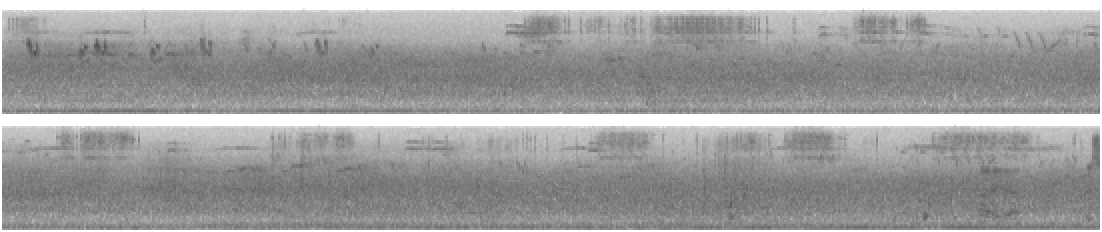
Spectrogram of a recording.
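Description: Open-air background: a steady low hum under a haze of outdoor noise, with short high chirps from birds every few seconds.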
